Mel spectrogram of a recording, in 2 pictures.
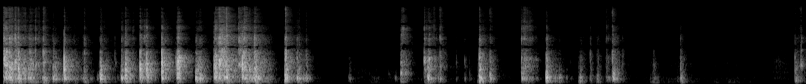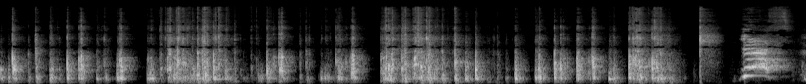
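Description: Plastic speed-stacking cups being stacked up and down at speed on a StackMat, a fast clatter of light clacks. The clatter runs for about three seconds, thins to a few scattered clicks with a short silence, then picks up again about eight seconds in and runs for some seven seconds.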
